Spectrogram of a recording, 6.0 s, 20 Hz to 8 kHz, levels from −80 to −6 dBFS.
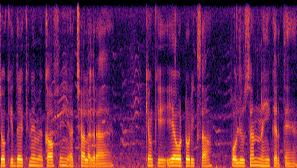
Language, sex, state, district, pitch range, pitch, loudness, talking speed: Hindi, male, Bihar, Jahanabad, 135-155 Hz, 145 Hz, -18 LUFS, 180 wpm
